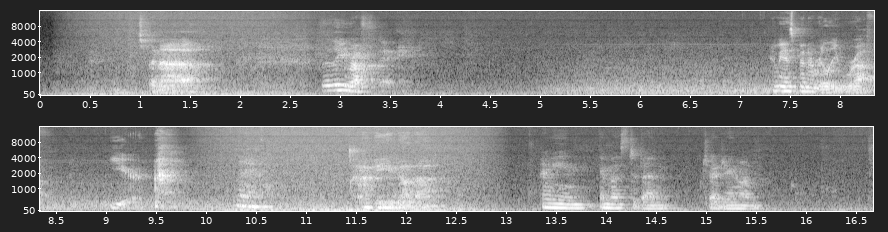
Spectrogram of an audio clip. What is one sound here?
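A young woman speaks quietly and calmly close by.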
